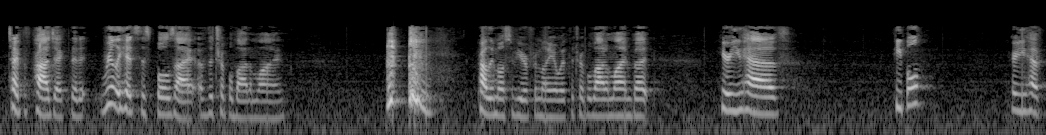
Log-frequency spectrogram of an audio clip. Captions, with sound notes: type of project that it really hits this bullseye of the triple bottom line. (clears throat) Probably most of you're familiar with the triple bottom line, but here you have people, here you have profit,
